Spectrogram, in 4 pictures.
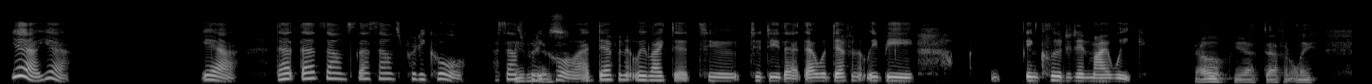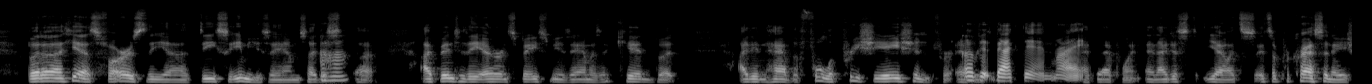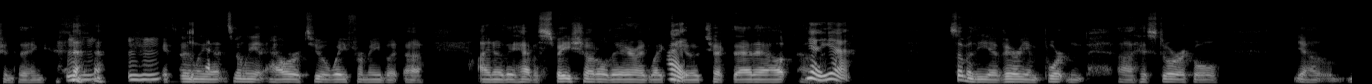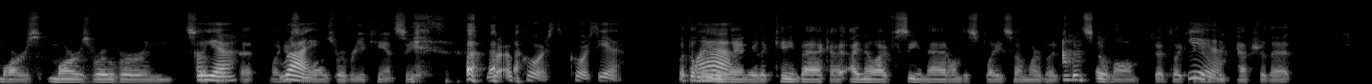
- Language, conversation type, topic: English, unstructured, How would you spend a week with unlimited parks and museums access?
- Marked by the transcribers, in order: tapping; chuckle; laugh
